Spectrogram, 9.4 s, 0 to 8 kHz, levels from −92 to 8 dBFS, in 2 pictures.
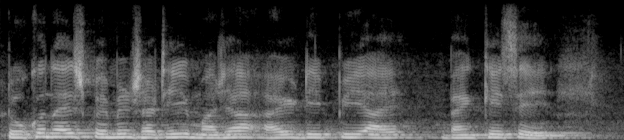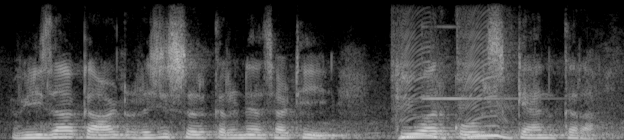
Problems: constant background noise, continuous background conversations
